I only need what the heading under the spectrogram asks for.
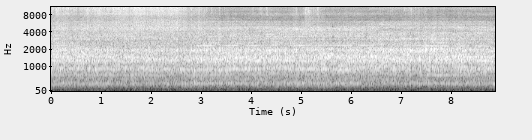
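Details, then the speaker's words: Vintage 1984-design Hoover S1122 Dustette 150 W mains handheld vacuum, new in box, dirty-fan design, picking up couscous: steady high motor whine with gritty rattling as debris passes through the fan before the bag; normal. "might make a bit of Noise with the the cuscus of course being a dirty fan I forgot about that when I put the cuscus down it's going to go through the fan before it gets to the bag"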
